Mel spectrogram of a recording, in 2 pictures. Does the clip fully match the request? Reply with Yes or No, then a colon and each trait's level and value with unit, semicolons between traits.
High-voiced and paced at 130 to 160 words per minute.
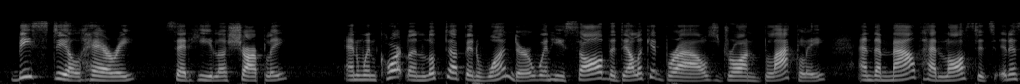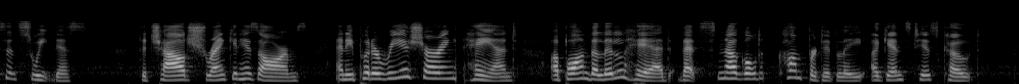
Yes: high, 210 Hz; average, 145 wpm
